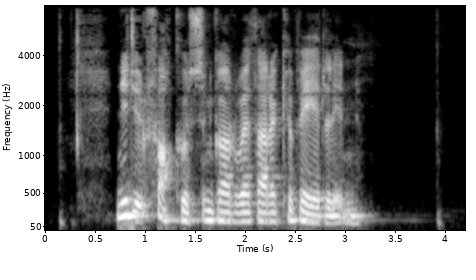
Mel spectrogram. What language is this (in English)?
Welsh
